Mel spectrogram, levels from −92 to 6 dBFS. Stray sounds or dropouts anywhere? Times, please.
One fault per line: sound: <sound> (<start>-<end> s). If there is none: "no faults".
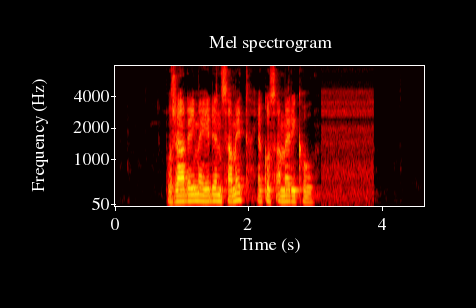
no faults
